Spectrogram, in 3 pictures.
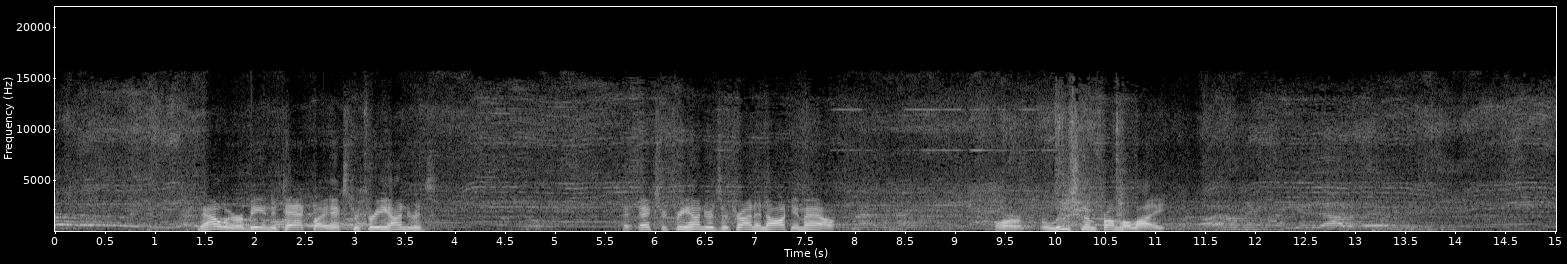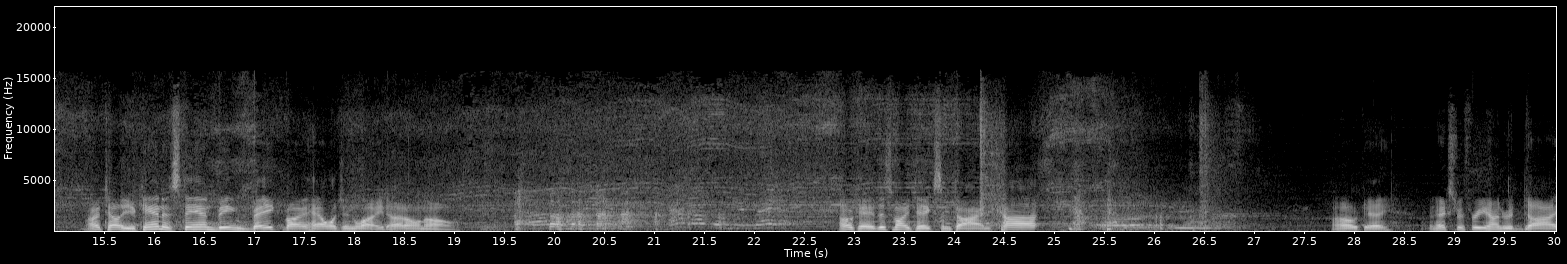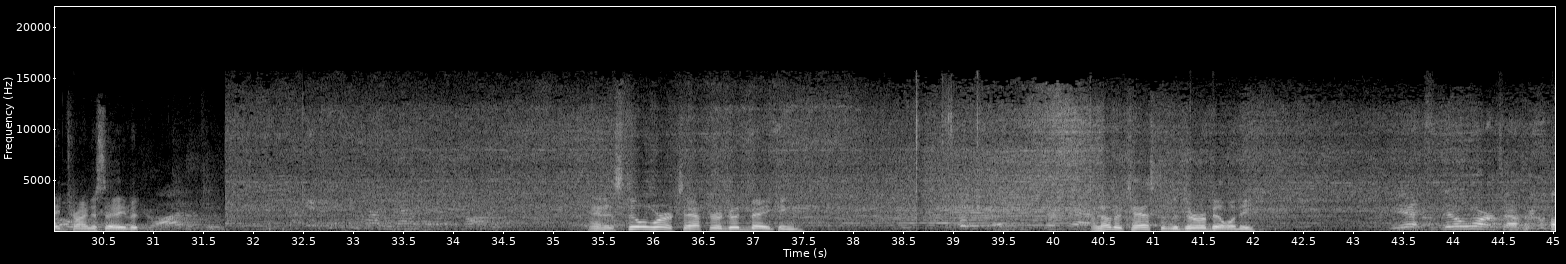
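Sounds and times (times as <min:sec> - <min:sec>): small electric motors whining: 0:00.0 - 0:28.0, 0:31.7 - 0:45.0.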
